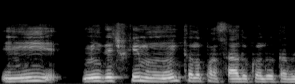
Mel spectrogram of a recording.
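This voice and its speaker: A man with a Rio de Janeiro accent talks at a moderate pace in a dark, mellow tone with ordinary pitch variation. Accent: carioca. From Rio de Janeiro, Brazil. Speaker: design manager. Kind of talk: interview.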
